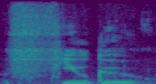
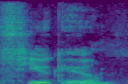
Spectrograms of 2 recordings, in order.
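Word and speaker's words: fugue: life the art of fugu which by the way is spelled Fu gu e it is the culmination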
